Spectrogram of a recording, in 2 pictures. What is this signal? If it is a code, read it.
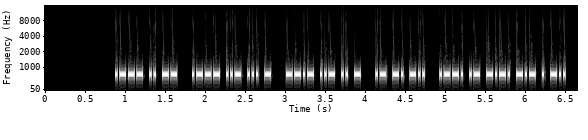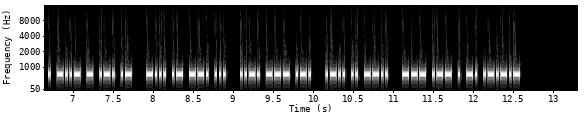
Morse code, heard as a keyed tone, about 46 wpm, 700 Hz. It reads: JIM JUST QUIT AND PACKED EXTRA BAGS FOR LIZ OWEN.
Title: Pangram Challenge v2 - 45wpm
